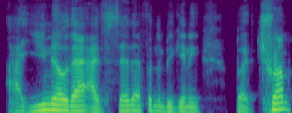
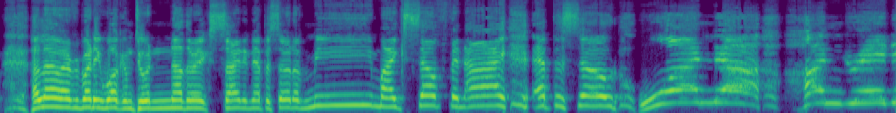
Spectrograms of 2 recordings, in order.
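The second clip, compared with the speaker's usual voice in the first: big host opening; 9 semitones higher than usual. Acted.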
